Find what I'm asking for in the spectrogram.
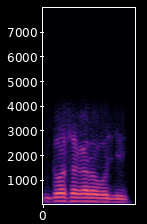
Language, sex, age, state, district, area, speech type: Odia, male, 45-60, Odisha, Nuapada, urban, conversation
